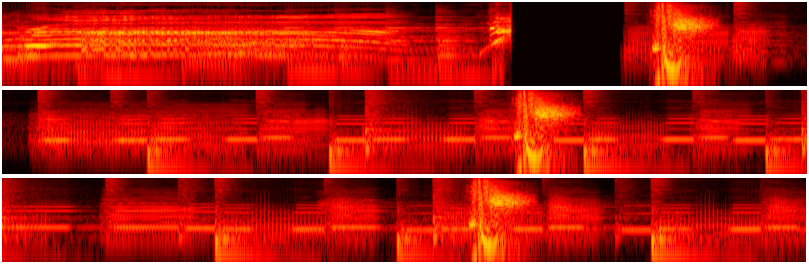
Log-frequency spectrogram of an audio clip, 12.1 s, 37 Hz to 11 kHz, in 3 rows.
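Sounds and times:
loud whacks: 3.2 - 3.7, 6.6 - 7.0, 10.3 - 10.8
background music with repeating note: 3.4 - 12.0.

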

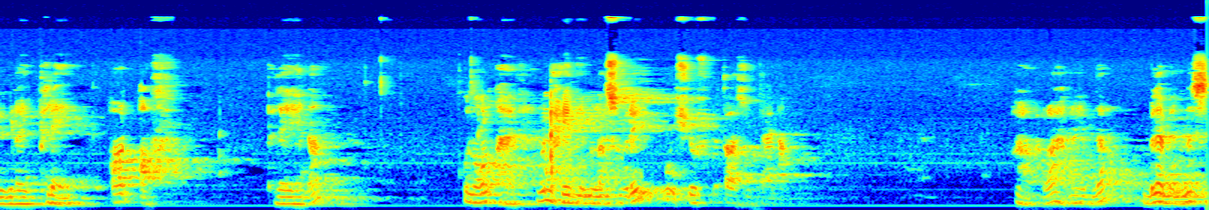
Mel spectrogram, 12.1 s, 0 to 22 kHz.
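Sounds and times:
man's voice: 0.0 - 1.8, 2.8 - 3.4, 4.7 - 8.0, 10.2 - 12.0
steady low hum: 0.0 - 12.0.

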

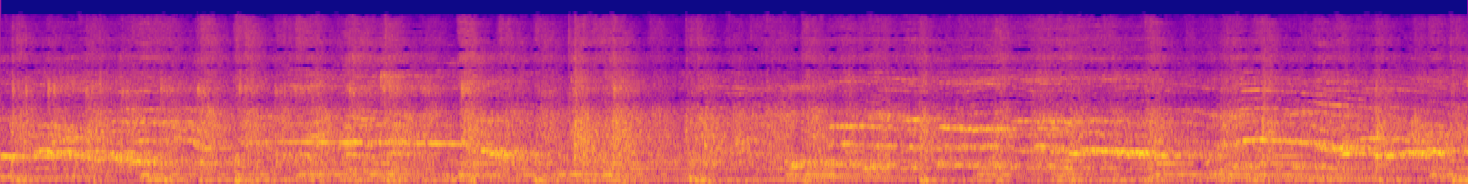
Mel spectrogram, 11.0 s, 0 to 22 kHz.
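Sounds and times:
hand claps: 0.0 - 11.0.

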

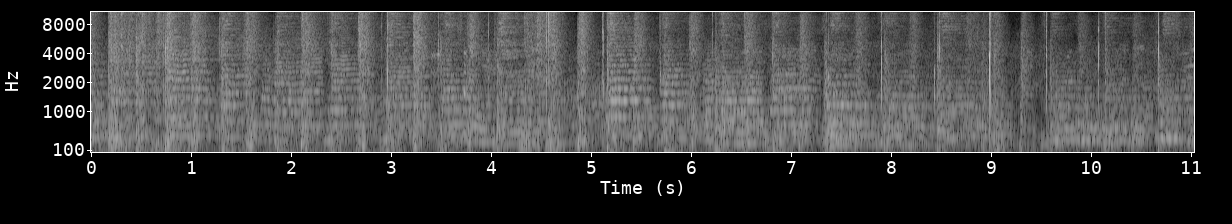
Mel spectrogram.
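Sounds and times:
marching brass band playing: 0.0 - 11.0
steady drumbeat: 0.0 - 11.0.

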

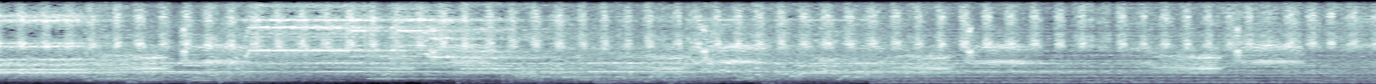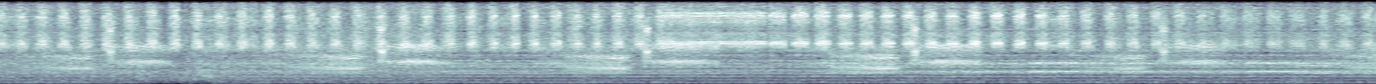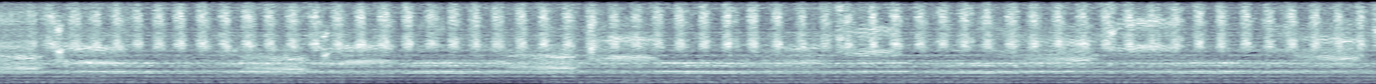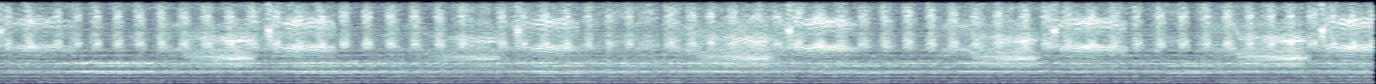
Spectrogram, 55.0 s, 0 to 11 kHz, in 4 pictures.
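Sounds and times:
dense electronic noise wall: 0.0 - 55.0.

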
